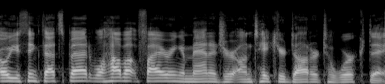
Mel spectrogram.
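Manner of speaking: ordinary talk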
